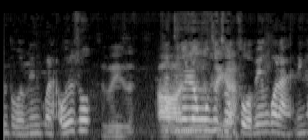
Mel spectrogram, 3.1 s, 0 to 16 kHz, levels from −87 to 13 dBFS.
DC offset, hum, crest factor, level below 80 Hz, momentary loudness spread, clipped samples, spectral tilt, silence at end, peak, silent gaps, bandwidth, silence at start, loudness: under 0.1%; none; 18 dB; -66 dBFS; 18 LU; under 0.1%; -5 dB/octave; 0 s; -4 dBFS; none; 11.5 kHz; 0.05 s; -20 LUFS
